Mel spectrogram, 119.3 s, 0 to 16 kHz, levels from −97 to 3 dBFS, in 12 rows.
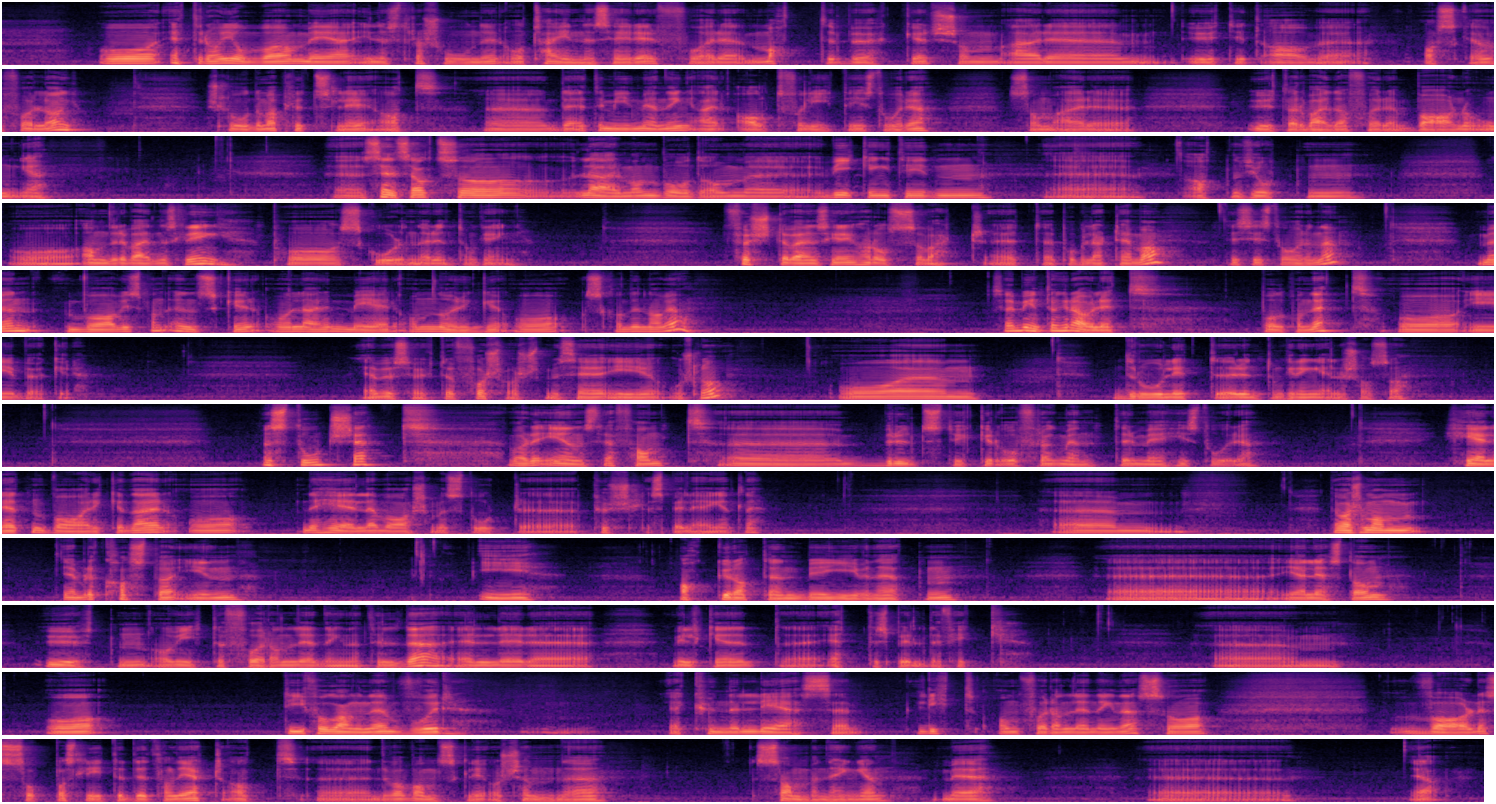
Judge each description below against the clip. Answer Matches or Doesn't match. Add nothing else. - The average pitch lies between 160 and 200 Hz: Doesn't match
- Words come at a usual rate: Doesn't match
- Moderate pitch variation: Matches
